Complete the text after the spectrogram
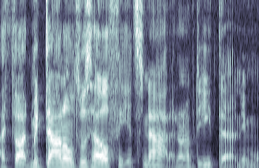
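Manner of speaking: plain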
